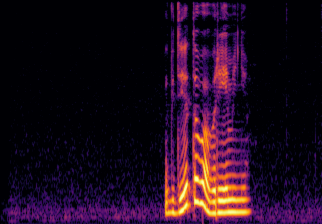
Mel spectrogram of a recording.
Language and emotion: Russian, neutral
